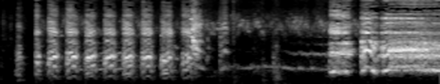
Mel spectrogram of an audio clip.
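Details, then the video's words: Domestic rooster giving a quick series of about ten sharp repeated clucks, a softer trailing note, then a loud drawn-out harmonic crow. "My rooster sings"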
